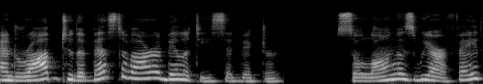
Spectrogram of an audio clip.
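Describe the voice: The speaker is heard in plain reading aloud with lively intonation against a quiet background.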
